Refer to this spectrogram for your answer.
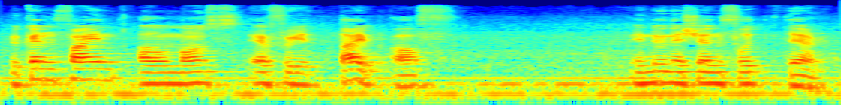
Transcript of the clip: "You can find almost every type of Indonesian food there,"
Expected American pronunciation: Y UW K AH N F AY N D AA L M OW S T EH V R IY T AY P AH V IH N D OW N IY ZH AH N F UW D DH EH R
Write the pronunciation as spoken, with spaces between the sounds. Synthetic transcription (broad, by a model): Y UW K AH N F AY N D AA L M OW S T EH V R IY T AY P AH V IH N D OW N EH SH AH N F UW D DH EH R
